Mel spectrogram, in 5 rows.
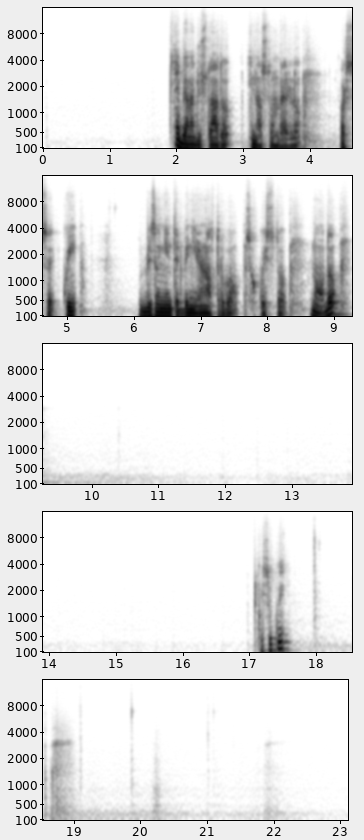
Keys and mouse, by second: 5.6 click, 17.9 click, 19.0 click, 20.9 click.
